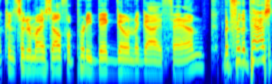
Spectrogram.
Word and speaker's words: Go Nagai: myself a pretty big Go Nagai fan. But for the past 2 years since I first got into him, I've been pronouncing his name Go Nagi, which is completely incorrect.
